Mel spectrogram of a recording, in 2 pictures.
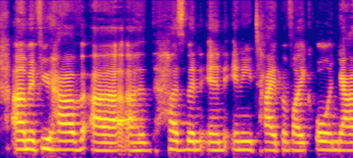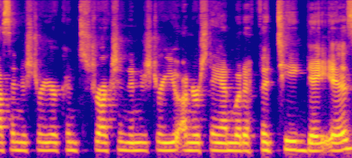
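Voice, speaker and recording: The speaker has an American accent and a fairly quick pace. There are hardly any pauses. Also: woman. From US South. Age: 20s. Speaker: mindset and manifestation coach. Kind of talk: interview testimony.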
